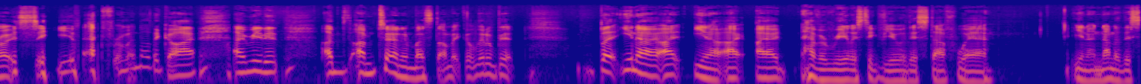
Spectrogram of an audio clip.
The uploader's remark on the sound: Record this episode in a car.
